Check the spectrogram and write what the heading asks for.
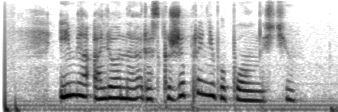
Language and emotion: Russian, neutral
